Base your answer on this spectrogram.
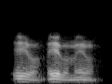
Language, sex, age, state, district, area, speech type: Sanskrit, male, 18-30, Andhra Pradesh, West Godavari, rural, conversation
